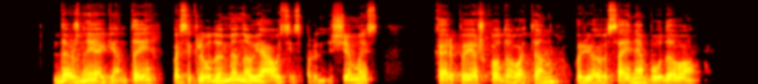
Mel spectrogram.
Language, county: Lithuanian, Panevėžys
